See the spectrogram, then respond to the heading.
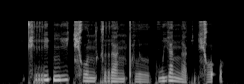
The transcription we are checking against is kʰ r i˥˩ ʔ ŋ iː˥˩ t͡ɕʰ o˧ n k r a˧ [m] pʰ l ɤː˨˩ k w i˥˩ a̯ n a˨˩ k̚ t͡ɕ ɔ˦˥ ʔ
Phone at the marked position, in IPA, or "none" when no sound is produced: ŋ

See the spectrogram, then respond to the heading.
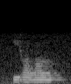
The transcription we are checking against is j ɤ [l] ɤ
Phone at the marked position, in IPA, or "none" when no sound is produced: lˠ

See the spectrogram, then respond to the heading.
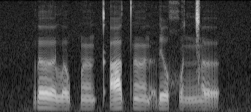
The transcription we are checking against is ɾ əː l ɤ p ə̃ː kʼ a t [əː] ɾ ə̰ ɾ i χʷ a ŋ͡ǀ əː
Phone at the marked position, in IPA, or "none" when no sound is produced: ə̃ː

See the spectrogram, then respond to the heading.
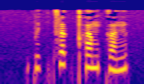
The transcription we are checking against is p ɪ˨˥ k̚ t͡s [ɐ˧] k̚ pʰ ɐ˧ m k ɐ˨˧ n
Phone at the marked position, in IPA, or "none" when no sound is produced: ɐ˥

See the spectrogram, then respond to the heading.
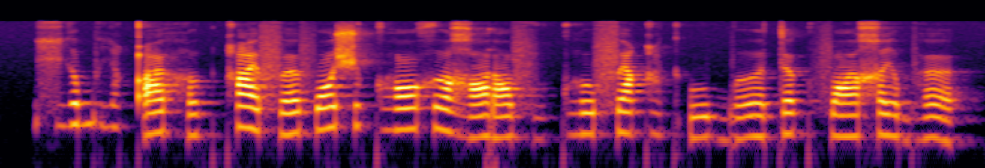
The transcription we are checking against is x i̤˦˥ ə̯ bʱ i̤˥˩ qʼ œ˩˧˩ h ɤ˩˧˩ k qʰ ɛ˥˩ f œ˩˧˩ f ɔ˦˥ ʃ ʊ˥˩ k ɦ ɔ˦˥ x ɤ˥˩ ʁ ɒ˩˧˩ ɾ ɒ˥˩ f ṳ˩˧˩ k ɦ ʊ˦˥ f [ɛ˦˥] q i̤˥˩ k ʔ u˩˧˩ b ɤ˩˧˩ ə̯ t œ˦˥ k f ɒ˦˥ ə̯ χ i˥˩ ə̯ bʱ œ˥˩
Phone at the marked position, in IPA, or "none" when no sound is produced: ɛ˦˥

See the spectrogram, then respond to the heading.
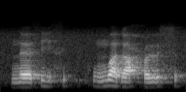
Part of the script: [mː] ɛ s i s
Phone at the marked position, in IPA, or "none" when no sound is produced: n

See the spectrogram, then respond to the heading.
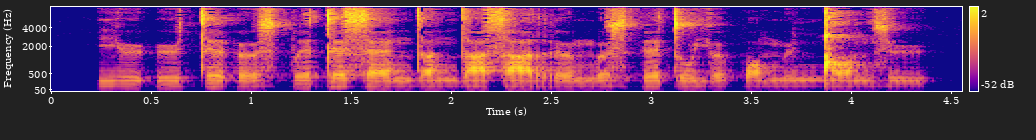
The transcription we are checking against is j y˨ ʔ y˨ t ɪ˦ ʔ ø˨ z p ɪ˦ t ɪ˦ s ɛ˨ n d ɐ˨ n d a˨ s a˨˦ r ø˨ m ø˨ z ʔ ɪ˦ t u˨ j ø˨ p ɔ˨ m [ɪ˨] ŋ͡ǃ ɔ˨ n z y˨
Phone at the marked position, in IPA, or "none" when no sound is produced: y˨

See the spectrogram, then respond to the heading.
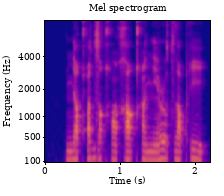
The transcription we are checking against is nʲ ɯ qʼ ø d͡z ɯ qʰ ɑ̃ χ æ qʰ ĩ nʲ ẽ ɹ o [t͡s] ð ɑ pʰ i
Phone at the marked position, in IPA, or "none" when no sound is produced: t͡s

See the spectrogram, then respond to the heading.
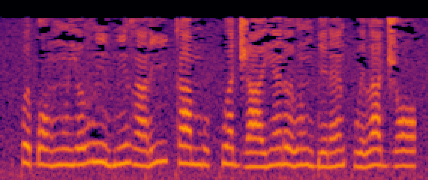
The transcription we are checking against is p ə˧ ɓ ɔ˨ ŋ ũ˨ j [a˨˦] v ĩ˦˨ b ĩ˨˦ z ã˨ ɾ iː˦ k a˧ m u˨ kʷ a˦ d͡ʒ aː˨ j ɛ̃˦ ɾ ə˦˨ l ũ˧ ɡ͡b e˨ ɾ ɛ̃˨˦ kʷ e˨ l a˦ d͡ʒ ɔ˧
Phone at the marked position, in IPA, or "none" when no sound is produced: ə˨˦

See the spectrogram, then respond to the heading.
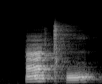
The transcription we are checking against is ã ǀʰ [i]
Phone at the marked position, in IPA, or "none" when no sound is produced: ĩ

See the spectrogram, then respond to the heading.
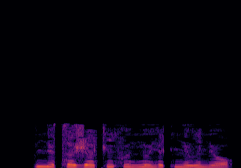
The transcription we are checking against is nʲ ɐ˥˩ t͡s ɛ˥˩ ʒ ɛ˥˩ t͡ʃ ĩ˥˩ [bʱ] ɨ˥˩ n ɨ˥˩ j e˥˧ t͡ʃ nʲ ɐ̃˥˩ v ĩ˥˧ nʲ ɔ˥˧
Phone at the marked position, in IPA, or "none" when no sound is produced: f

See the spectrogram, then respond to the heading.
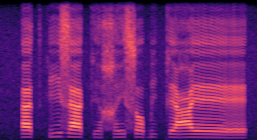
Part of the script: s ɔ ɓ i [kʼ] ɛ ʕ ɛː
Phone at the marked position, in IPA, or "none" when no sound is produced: k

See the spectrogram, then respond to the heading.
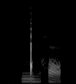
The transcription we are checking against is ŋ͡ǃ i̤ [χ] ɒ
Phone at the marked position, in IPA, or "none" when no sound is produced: χ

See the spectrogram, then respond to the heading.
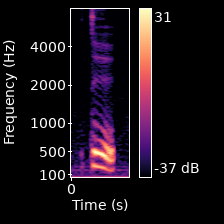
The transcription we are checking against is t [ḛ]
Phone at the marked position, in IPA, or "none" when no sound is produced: e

